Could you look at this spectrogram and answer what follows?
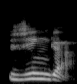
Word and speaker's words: ginga: Ginga. Yeah. Yay. Ginga is the movement.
